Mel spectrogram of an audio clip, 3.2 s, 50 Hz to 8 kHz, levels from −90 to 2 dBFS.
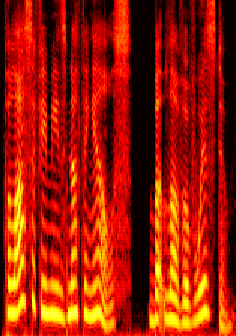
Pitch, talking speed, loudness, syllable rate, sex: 220 Hz, 150 wpm, -19 LUFS, 5.0 syllables/s, female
